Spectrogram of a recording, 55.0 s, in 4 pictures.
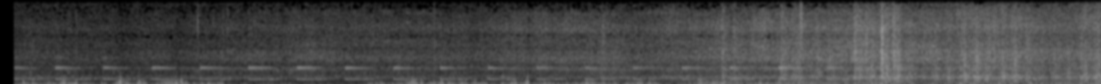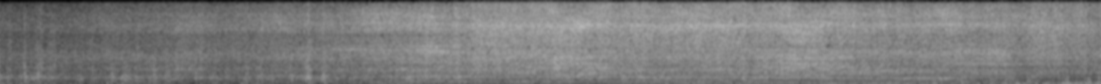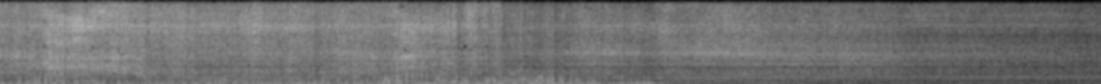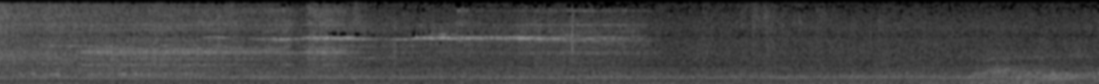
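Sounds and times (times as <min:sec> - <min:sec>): train wheels clattering: 0:07.0 - 0:39.0
train whine falling in pitch: 0:15.2 - 0:39.4.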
